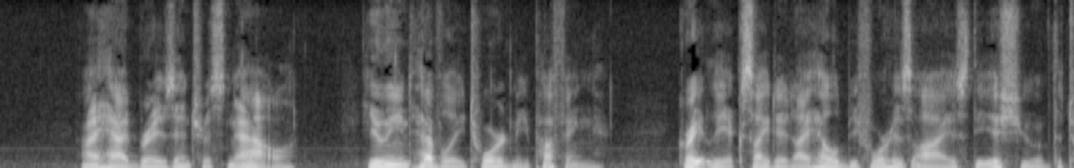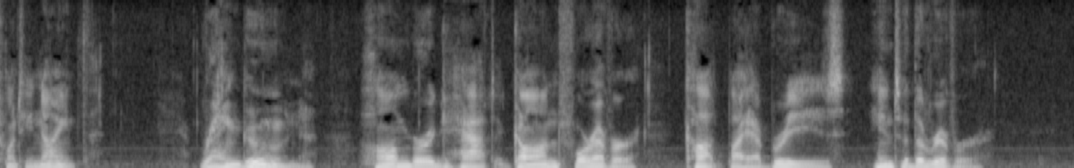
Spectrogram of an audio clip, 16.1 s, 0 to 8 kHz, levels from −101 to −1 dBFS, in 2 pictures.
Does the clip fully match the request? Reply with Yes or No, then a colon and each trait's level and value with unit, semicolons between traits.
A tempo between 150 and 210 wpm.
No: slow, 135 wpm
